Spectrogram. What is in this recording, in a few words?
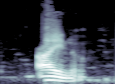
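"Ainu", Japanese, male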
